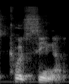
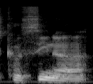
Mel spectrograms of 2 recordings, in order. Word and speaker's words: Cocina: Cocina I think it's Cocina I think it's Spanish it's Cocina and in Italian it's Cucina almost cognates in there but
